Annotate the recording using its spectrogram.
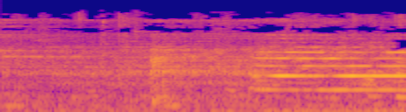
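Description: Small amusement-park ride train running with a steady low rumble. About one and a half seconds in, a steady pitched horn tone from the train sets in and holds.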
